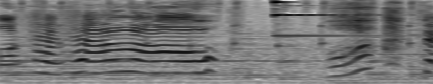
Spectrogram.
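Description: A cartoon voice draws out a hesitant "uh" for about a second over light background music. A brief high chime follows, then short rising vocal sounds near the end.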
